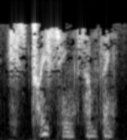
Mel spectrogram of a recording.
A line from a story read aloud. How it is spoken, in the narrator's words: Jaina said in a whisper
